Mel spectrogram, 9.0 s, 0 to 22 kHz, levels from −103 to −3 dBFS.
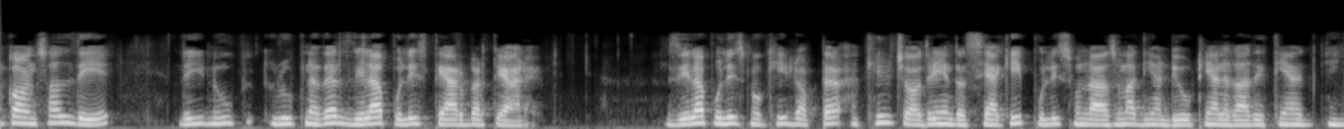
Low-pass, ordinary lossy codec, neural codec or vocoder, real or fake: none; none; codec, 16 kHz, 2 kbps, X-Codec, WavLM features, trained on Multilingual LibriSpeech; fake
